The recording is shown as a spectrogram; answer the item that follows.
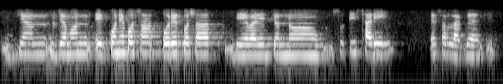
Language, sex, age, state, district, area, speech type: Bengali, female, 30-45, West Bengal, Jhargram, rural, conversation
